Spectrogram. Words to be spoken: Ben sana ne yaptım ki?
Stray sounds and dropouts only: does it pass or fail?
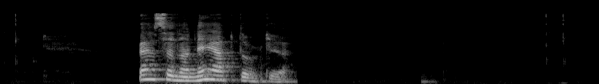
pass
